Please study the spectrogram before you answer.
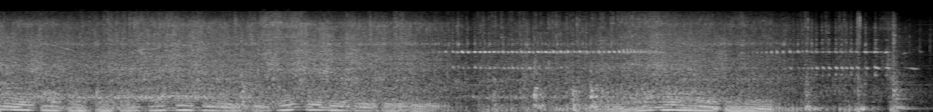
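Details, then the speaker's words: Nissan Sentra that barely starts and runs after stalling, with plugs, coils, fuel pump and converter already replaced, hose pulled off: engine stumbles and surges, popping back through the intake; mechanic wonders if timing is out, unconfirmed. "it's weird you can hear it through the intake like it's like maybe the timing's out hmm it doesn't sound like it but why would it be kind of like backfiring through the through the intake"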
